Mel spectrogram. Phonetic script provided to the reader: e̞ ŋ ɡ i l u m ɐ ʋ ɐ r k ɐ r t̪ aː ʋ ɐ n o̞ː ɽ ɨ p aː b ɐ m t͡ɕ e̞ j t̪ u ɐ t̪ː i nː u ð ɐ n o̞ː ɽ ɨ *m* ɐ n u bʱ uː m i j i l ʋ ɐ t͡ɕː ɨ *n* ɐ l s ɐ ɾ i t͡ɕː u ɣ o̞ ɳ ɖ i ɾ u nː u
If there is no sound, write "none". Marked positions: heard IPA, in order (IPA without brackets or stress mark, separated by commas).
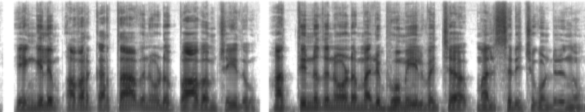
m, m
